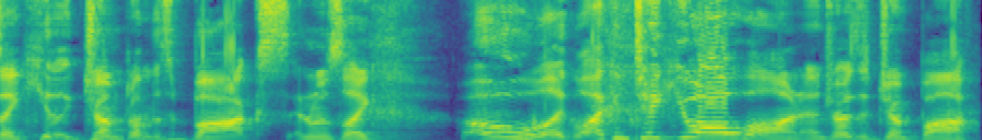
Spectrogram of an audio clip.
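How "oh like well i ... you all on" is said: high, loud bragging challenge; cocky boast. Retold or imitated. Prince on a box challenging everyone, cocky boast. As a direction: crow it at a raised pitch, louder.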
